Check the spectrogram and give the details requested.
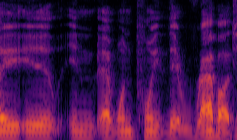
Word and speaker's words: Rabot: They even already clarify in at one point that Rabot is pronounced Rabo, so that you don't have to feel like it's That's too true.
